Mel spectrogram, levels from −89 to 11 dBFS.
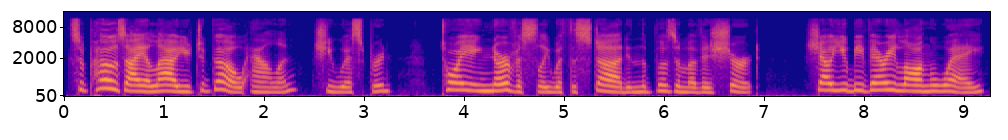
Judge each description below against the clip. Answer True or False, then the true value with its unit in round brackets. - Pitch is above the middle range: True (250 Hz)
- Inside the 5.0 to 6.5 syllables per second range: False (4.6 syllables/s)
